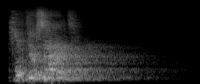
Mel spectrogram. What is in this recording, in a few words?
Player Spotted, Battle Barks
